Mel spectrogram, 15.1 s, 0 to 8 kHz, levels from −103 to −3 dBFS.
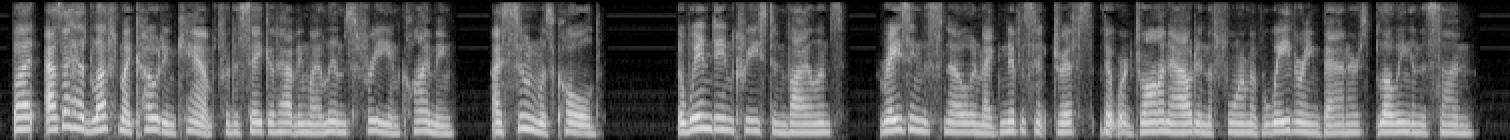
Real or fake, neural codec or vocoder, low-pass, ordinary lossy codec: fake; vocoder, 22.05 kHz, 80 mel bands, HiFi-GAN; 7.2 kHz; MP3, 48 kbps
